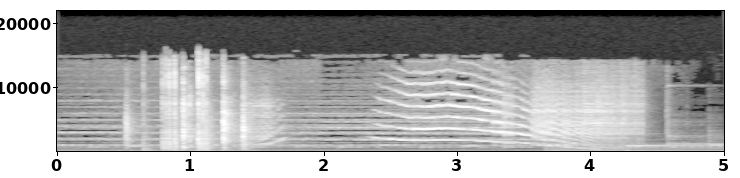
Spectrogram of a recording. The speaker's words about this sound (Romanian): Am deschis ușa grea de stejar care produsese un scârțit atât de puternic, încât putea trezi și morții.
